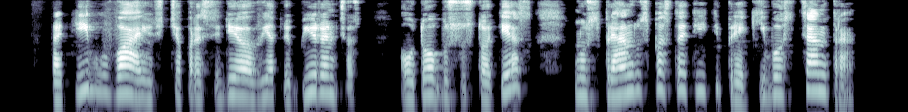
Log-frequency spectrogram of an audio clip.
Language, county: Lithuanian, Vilnius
